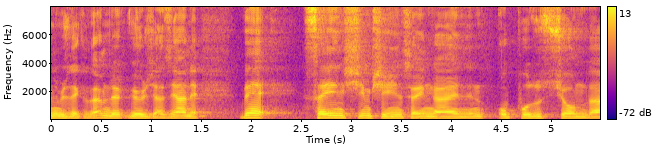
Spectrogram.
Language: Turkish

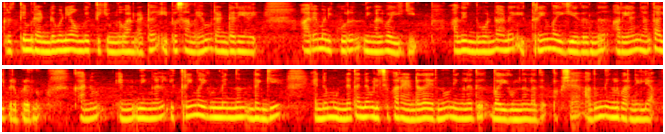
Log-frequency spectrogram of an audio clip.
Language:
Malayalam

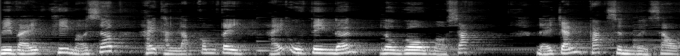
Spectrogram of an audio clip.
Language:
Vietnamese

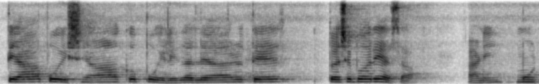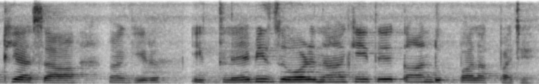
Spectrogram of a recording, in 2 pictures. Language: Konkani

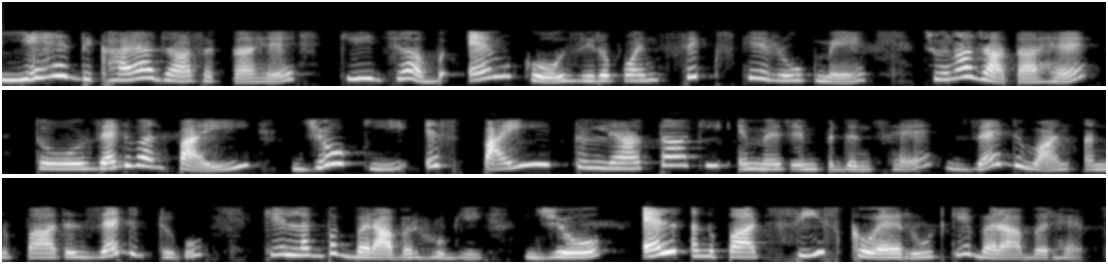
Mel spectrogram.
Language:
Hindi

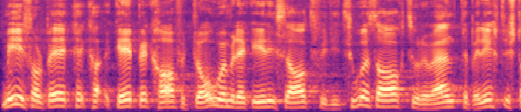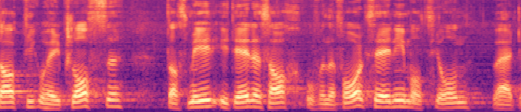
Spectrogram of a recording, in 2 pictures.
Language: Swiss German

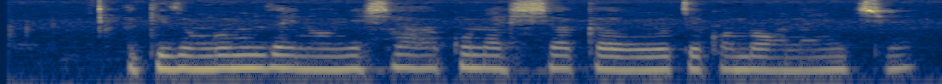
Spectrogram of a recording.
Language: Swahili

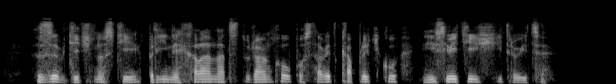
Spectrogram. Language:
Czech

